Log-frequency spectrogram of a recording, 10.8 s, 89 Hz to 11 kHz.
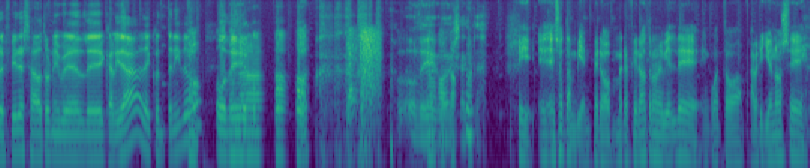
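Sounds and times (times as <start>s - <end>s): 
speech: 0.0s - 10.8s
cartoonish slap sound effect with tonal bursts and whip-like smack: 4.6s - 5.2s.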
